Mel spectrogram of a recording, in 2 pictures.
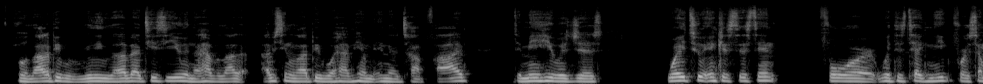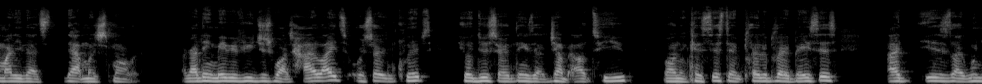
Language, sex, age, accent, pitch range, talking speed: English, male, 20-39, American, 135-155 Hz, 230 wpm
